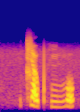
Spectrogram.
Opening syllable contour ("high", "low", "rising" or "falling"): falling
